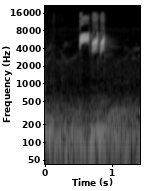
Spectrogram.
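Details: Lure recording of a female Black-winged Flycatcher-shrike for training: three shrill, piercing high notes delivered rapidly, a longer opening note followed by two shorter ones, with a soft low hum beneath.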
